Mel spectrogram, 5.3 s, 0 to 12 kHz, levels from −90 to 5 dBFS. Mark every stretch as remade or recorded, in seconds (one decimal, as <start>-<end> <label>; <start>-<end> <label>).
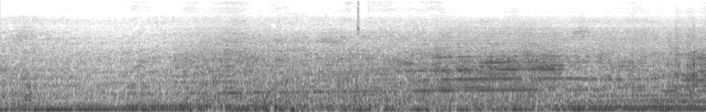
0.0-1.3 recorded; 1.3-1.8 remade; 1.8-3.3 recorded; 3.3-5.3 remade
